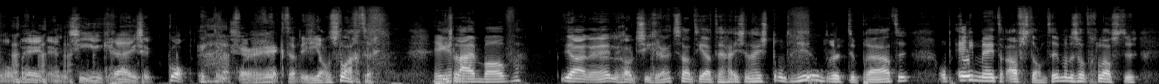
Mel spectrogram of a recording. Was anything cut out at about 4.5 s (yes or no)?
yes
